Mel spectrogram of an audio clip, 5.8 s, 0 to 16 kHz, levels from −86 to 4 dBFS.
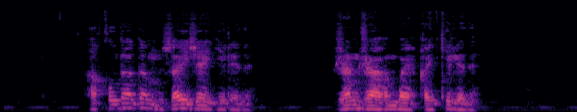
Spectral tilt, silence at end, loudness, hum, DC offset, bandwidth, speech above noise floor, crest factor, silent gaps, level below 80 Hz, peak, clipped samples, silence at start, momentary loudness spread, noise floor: -5.5 dB/octave; 1 s; -39 LUFS; none; under 0.1%; 11.5 kHz; 40 dB; 20 dB; none; -66 dBFS; -20 dBFS; under 0.1%; 0.85 s; 14 LU; -79 dBFS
